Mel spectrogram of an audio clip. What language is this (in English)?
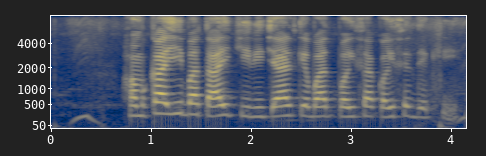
Bhojpuri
